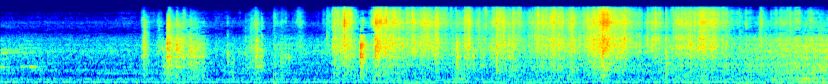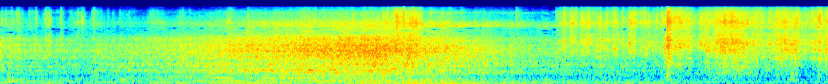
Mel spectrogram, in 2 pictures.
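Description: Plastic bags and packaged goods rustling and knocking as stock is handled on the shelves. In the middle a louder rushing noise swells and fades over several seconds.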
